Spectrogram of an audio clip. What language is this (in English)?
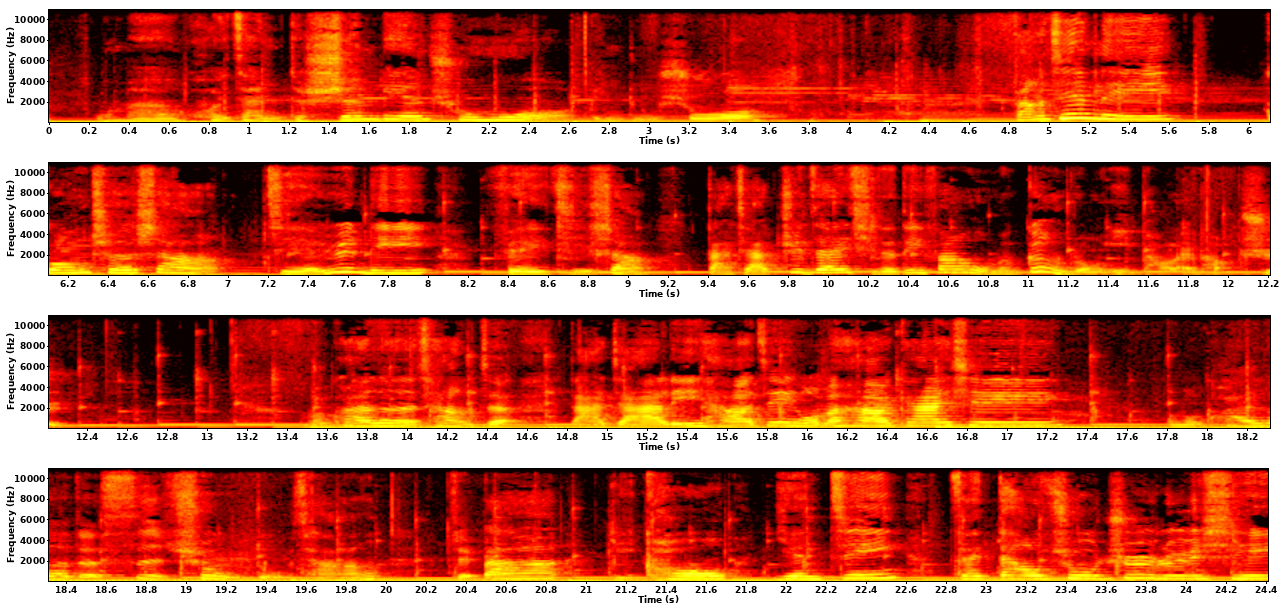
Chinese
